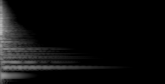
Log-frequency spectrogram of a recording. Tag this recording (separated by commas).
Percussion, Snare drum, Drum, Musical instrument, Music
